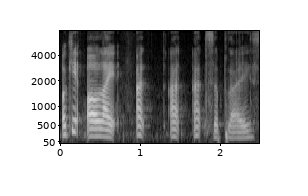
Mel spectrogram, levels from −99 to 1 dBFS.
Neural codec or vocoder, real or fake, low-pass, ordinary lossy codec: codec, 16 kHz, 16 kbps, FunCodec, trained on LibriTTS, 50 frames a second; fake; none; none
